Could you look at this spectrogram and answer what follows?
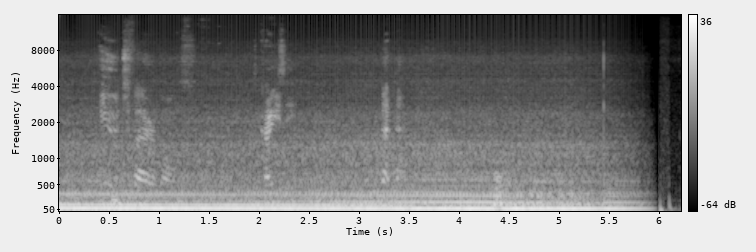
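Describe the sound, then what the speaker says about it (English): A car fitted with a newly welded exhaust accelerates through the gears, its loud, steady engine drone rising with brief shifts before cutting off abruptly at the end. "Definitely sounds a lot better going through the gears."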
